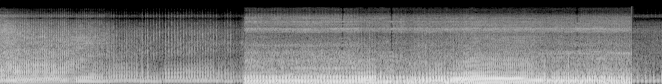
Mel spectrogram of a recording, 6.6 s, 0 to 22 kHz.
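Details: Suzuki DR350SE single-cylinder dirt bike, abandoned bike being revived with new parts, after valves cleaned: starts and runs strong, picks up cleanly on throttle blips and settles back without stumbling; normal running.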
